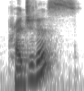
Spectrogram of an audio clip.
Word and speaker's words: prejudice: So prejudice has first syllable stress, and it has the red tent vowel, sounds like eh. J. The letter J says the J sound. Prejudice. And then this letter U says a schwa, unstressed.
